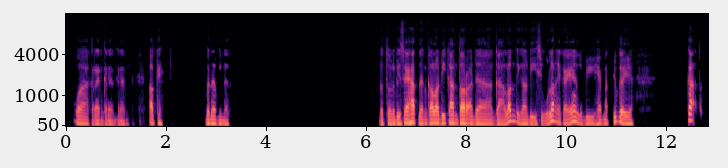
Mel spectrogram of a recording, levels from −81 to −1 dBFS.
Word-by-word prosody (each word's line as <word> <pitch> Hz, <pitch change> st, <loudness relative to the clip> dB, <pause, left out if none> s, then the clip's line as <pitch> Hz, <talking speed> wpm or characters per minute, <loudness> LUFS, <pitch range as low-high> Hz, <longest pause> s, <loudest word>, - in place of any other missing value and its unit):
Wah, 115 Hz, -4 st, -1 dB
keren 100 Hz, -2 st, -4 dB
keren 95 Hz, -2 st, -5 dB
keren, 90 Hz, -1 st, -7 dB, 0.4 s
oke, 120 Hz, -, -1 dB, 0.9 s
benar 115 Hz, -2 st, +1 dB
benar. 95 Hz, -2 st, -5 dB, 3.0 s
Betul, 105 Hz, -1 st, -1 dB
lebih 110 Hz, 0 st, 0 dB
sehat 125 Hz, -1 st, +5 dB
dan 110 Hz, +1 st, -1 dB
kalau 125 Hz, +1 st, +5 dB
di 120 Hz, 0 st, 0 dB
kantor 125 Hz, -1 st, +4 dB
ada 105 Hz, -2 st, -1 dB
galon 110 Hz, -, +1 dB
tinggal 110 Hz, -7 st, -1 dB
diisi 105 Hz, 0 st, -4 dB
ulang 115 Hz, -, +3 dB
ya, 120 Hz, -, -7 dB
Kak, 115 Hz, -, 0 dB
ya 165 Hz, -, +4 dB
lebih 105 Hz, -2 st, -4 dB
hemat 110 Hz, +3 st, -4 dB
juga 155 Hz, -1 st, +2 dB
ya. 115 Hz, -1 st, +1 dB, 1.1 s
Kak -, -, +5 dB
t -, -, -17 dB
110 Hz, 130 wpm, -24 LUFS, 105-120 Hz, 3.0 s, sehat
